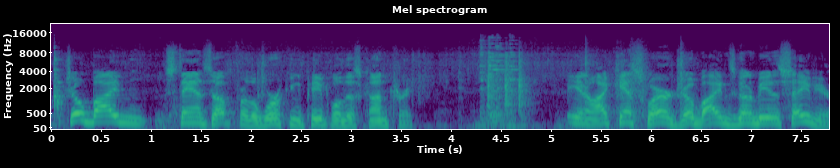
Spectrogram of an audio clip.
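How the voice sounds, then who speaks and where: Over noticeable background noise, a man with a fairly high pitch speaks at a moderate pace with lively intonation, very even loudness and long, frequent pauses. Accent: American. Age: 60s. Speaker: retired steel worker. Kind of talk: interview. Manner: blunt, earthy.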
